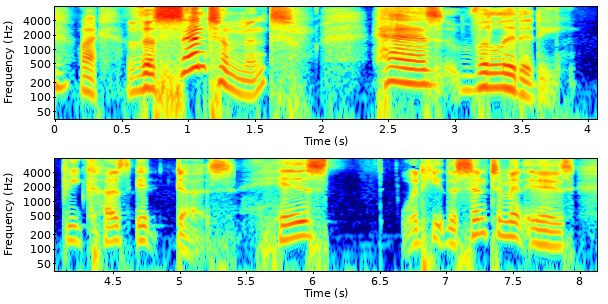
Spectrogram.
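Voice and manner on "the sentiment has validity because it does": slow, drawn-out preacher-style cadence. Repeating a point the way preachers say something again, slow preacher-style repeat. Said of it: "say something once and then say it slow again".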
